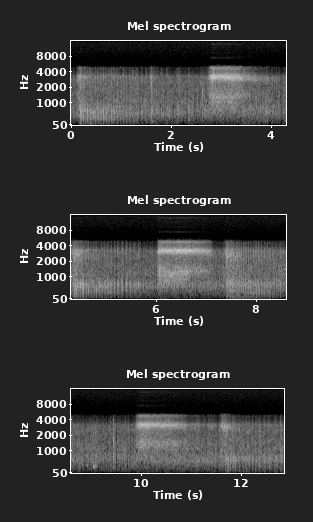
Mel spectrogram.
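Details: Loud, rough, regular snoring with harsh snorting on each breath in, roughly five breaths a minute, over steady room noise; a man sleeping.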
